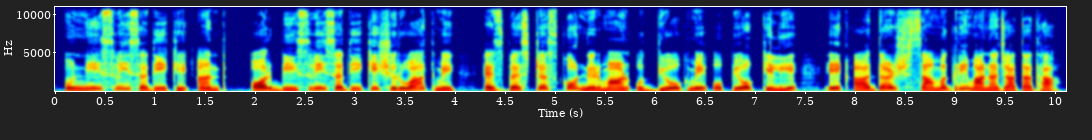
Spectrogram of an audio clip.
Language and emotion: Hindi, neutral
